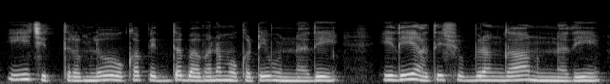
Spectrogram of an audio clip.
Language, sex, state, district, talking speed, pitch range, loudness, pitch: Telugu, female, Telangana, Hyderabad, 110 wpm, 180-200 Hz, -16 LUFS, 190 Hz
